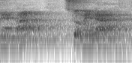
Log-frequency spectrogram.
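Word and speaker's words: Gnathostomata: जीला सायलेंट ठेवा, GNA. इट इज नॅथा स्टोमॅटा.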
